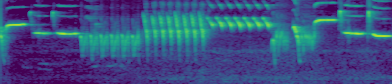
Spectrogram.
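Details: Canary singing a dense training song for other canaries: clear whistled notes, a rolling low trill, a bright rapid rattle, then pure sustained whistles.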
